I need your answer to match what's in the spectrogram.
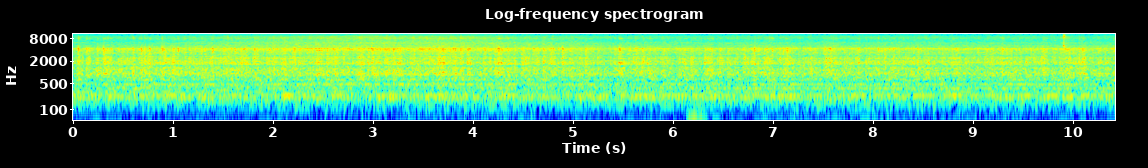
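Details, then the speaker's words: Lathe running about 650 RPM: fine busy metallic rattle from the loose slave/idler change gears on the banjo. "that is the slave gears on the banjo that are just jiggling around and making a noise and I don't think it sounds very premium"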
